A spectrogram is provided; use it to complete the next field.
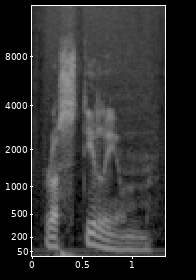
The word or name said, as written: roestelium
